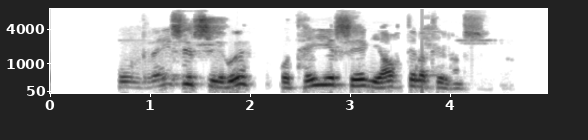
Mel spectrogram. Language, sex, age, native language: Icelandic, male, 40-49, Icelandic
